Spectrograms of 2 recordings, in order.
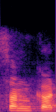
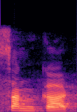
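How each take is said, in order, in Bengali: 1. মাঝের অনুনাসিকটি ন-এর মতো উচ্চারিত হয়। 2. মাঝের অনুনাসিকটি ন-এর মতো উচ্চারিত হয়।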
